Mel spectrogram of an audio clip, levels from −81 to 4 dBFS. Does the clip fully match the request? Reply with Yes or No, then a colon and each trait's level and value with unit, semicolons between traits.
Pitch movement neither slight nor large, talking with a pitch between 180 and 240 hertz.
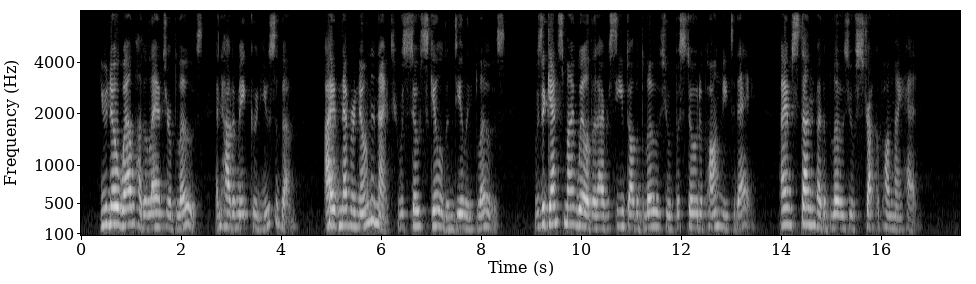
Yes: average, 3.0 semitones; medium, 185 Hz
